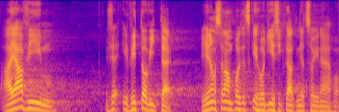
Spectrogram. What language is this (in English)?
Czech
